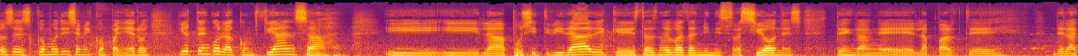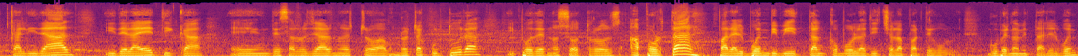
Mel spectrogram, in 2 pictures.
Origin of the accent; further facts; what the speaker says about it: Ecuador; pero acá siendo propio ecuatoriano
